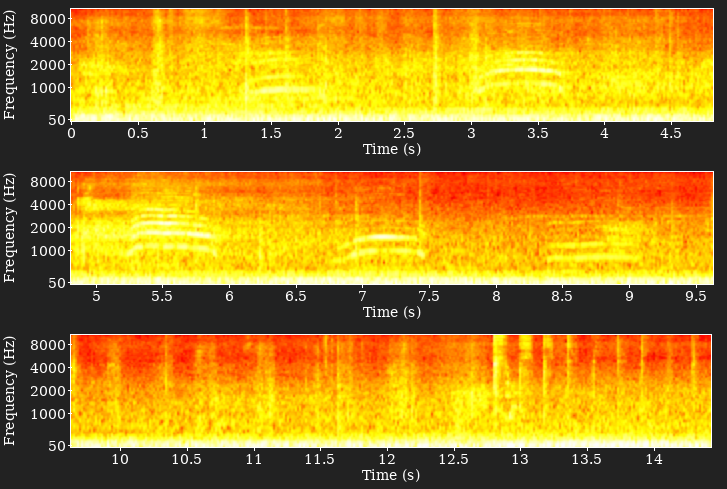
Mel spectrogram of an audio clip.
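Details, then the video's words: Angry white cat with a tiny kitten at her hut: a run of five short arched meows about every two seconds, then quiet, followed by clattering clicks near the end over low steady background noise. "Angry White Cat Is Not Happy When Tiny Kitten Try Come Inside Her Hut"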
